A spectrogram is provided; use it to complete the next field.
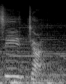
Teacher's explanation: Perkataan siang disebut dan ditulis sebagai sijang dalam bentuk permukaan, iaitu fonem J disisipkan di antara vokal tinggi E dan A, menyebabkan ia disebut sebagai sijang, bukan siang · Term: penyisipan geluncuran J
